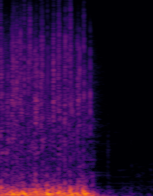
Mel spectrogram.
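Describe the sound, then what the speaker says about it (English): Paper review notes shuffled close by in a brisk, dense rustling burst lasting under a second, then cutting off into near silence. "That's the sound of my review notes."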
